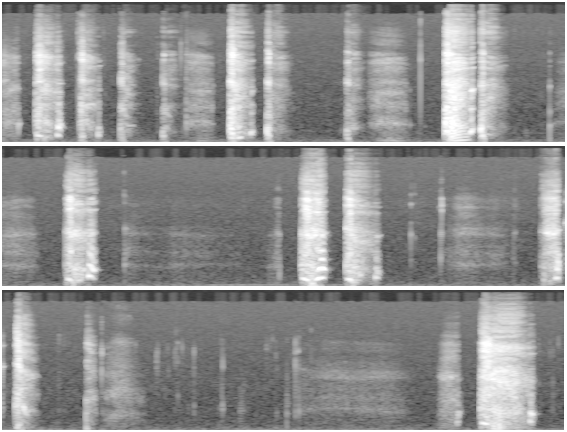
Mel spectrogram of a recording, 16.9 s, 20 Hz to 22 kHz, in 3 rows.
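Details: Productive cough during COVID-19 infection caught from a child, with large amounts of sticky phlegm and sore throat: repeated harsh cough bursts in short bouts with quiet pauses.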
